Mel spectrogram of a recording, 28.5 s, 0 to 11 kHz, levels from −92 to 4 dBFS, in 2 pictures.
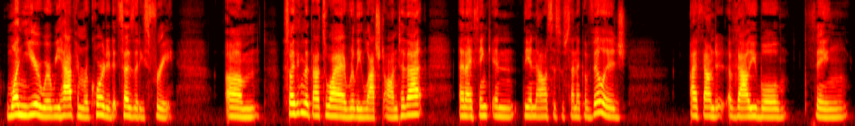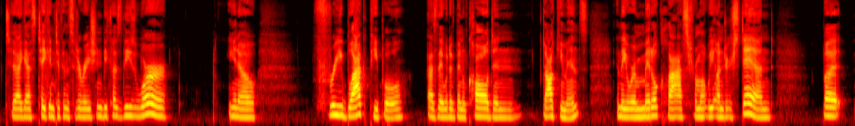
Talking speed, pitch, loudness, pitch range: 150 wpm, 185 Hz, -27 LUFS, 175-200 Hz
